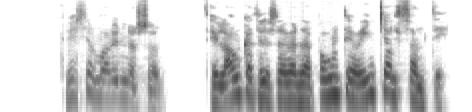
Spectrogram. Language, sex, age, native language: Icelandic, male, 60-69, Icelandic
